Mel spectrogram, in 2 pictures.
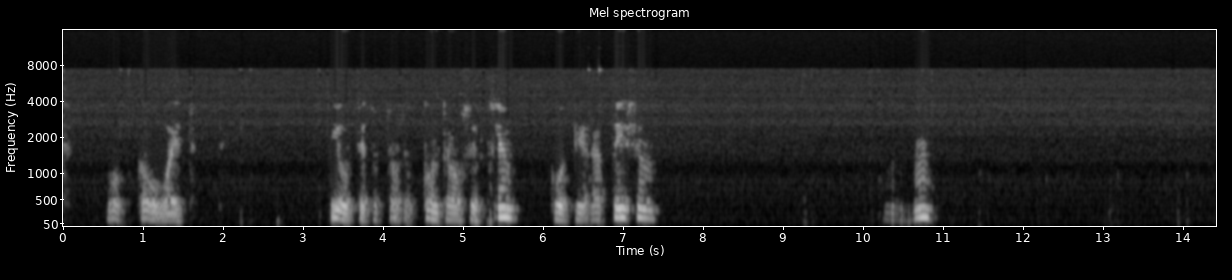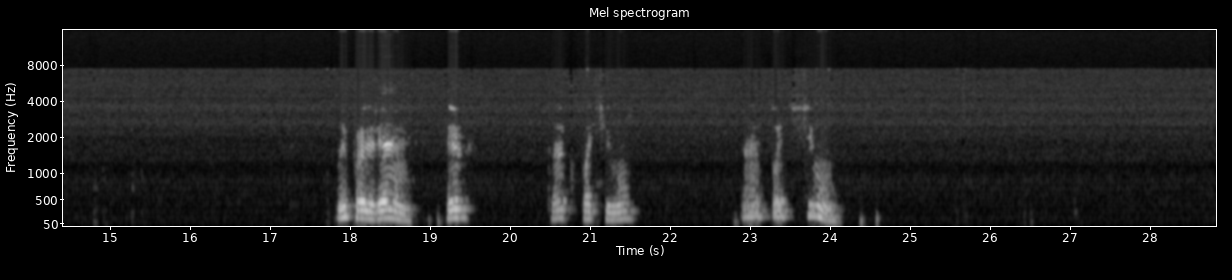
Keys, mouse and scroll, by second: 2.7 click, 3.0-3.4 shift+click, 4.9 ctrl+shift+c, 9.0 click, 11.3-18.9 click, 18.9 r, 22.7 r, 24.3 r, 26.3 click.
